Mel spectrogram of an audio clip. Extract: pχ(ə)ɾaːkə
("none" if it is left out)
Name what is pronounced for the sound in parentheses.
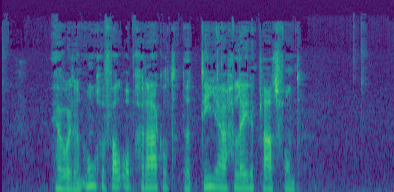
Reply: ə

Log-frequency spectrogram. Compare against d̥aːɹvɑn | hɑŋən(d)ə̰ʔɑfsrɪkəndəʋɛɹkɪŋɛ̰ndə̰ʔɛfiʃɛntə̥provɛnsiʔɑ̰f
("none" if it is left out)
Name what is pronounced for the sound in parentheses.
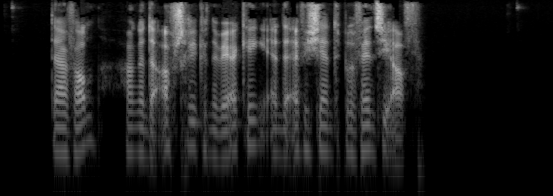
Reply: d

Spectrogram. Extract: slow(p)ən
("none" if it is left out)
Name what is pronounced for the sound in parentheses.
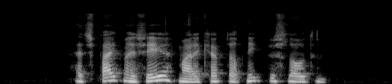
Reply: t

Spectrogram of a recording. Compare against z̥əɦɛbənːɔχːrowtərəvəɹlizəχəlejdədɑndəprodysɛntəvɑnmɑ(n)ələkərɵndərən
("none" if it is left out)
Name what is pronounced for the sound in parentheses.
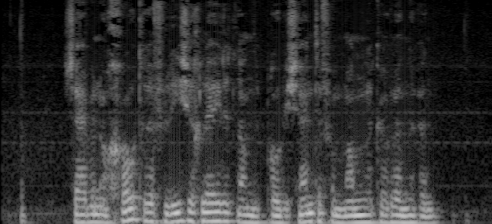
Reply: n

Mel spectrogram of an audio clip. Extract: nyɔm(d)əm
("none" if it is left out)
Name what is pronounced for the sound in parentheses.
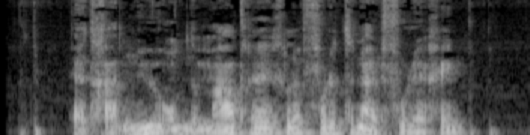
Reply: d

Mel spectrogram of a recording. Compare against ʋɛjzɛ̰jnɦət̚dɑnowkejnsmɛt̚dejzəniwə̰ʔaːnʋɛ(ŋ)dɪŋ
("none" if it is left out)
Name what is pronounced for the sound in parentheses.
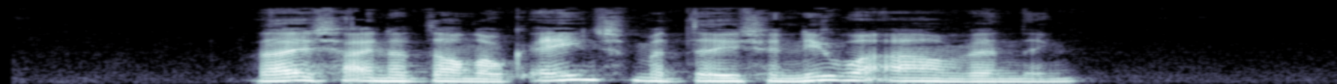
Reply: n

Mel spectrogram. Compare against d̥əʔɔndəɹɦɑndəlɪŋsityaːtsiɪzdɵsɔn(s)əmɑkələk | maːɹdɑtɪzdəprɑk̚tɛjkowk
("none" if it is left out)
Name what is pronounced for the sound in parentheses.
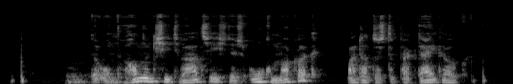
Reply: χ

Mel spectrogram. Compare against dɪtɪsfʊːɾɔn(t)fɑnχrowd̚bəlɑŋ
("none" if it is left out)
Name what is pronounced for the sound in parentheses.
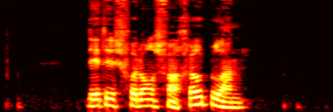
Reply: s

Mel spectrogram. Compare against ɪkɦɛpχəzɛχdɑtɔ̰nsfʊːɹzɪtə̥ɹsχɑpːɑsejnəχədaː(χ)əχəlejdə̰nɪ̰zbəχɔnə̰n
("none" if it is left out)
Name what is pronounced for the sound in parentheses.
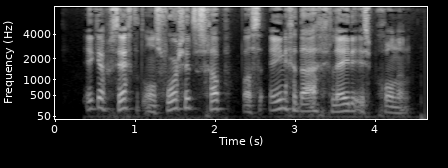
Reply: χ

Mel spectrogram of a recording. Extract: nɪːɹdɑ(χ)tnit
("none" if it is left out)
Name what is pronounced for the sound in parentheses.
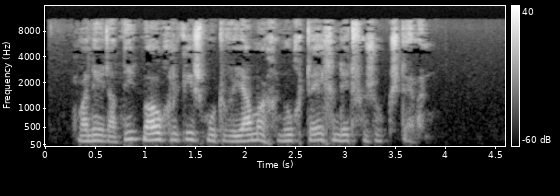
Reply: none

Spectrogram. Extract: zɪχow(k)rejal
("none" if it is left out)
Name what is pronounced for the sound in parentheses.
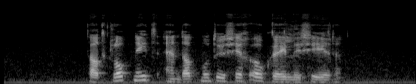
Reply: k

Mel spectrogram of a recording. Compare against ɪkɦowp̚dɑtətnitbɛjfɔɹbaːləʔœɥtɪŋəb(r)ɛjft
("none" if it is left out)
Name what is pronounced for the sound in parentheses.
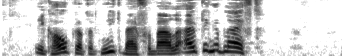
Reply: l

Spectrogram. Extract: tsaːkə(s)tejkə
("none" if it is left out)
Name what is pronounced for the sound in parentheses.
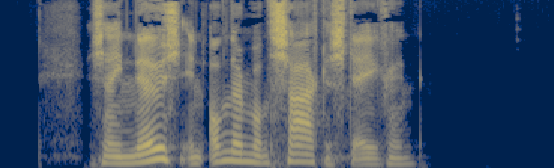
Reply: s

